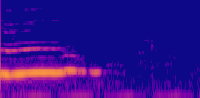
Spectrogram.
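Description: A woman humming one long note that slides upward in pitch and stops under a second in.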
